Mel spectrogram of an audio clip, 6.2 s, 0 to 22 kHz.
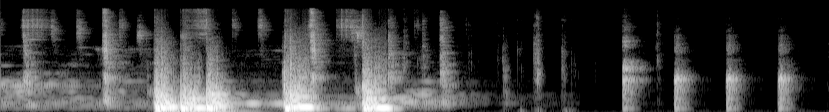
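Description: A melodic hip-hop beat playing back from Logic Pro X: three heavy 808 bass and kick hits under sustained chord tones, then the low end drops away and only short light percussion hits come, about two and a half a second, near the end.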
